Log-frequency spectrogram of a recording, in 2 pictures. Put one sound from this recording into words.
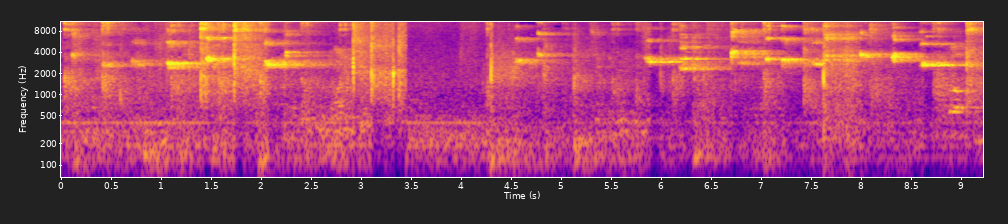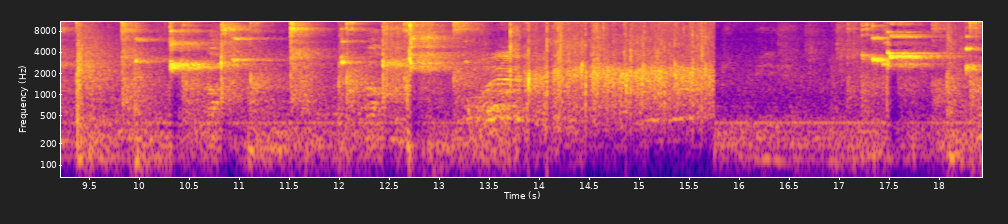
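A table tennis ball clicks rapidly back and forth off paddles and the table in an echoing hall.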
